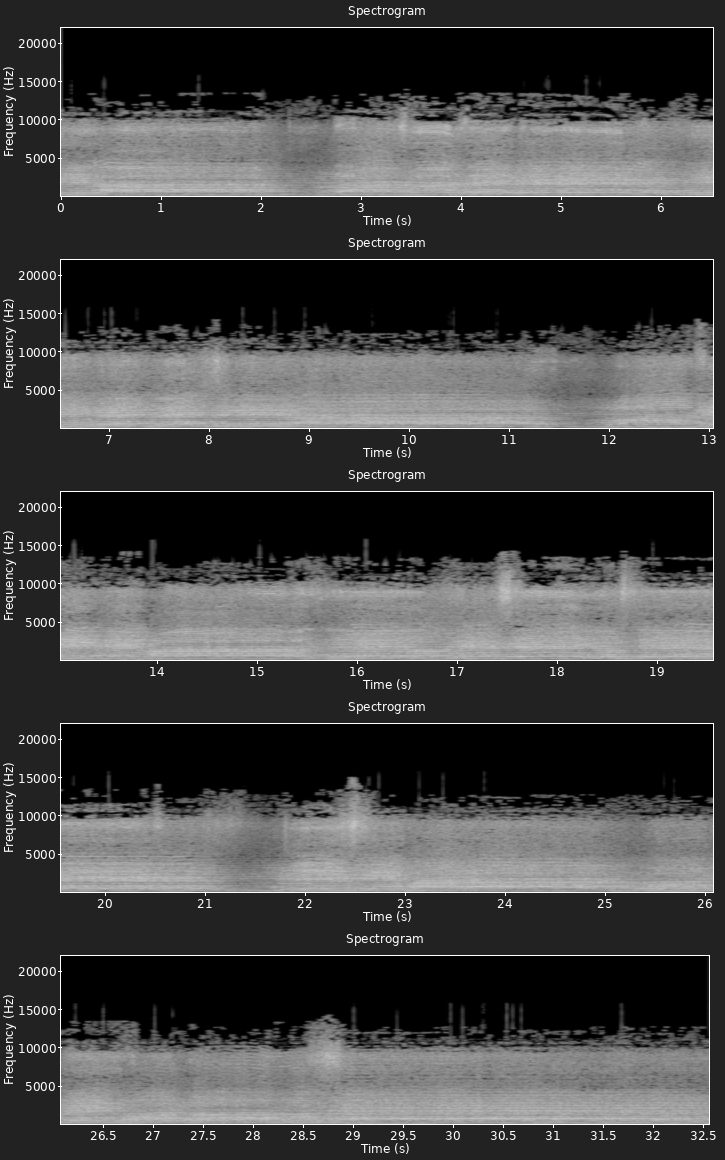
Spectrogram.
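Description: A congregation singing a hymn together with a full church orchestra, violins and cellos among it. The music is sustained and full, with short breaks between phrases about two and a half, eleven and a half and twenty-one seconds in.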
